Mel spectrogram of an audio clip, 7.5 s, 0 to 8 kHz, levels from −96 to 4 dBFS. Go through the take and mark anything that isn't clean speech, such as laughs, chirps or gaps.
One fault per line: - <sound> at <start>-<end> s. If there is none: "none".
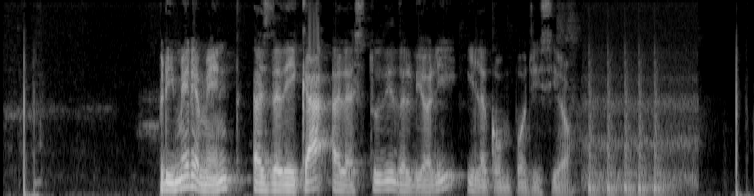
- thud at 5.9-6.8 s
